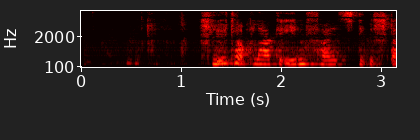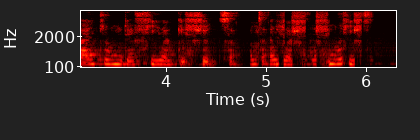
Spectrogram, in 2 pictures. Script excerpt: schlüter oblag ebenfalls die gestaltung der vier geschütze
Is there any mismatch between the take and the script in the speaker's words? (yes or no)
yes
